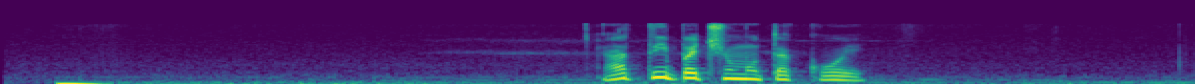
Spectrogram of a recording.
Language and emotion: Russian, angry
